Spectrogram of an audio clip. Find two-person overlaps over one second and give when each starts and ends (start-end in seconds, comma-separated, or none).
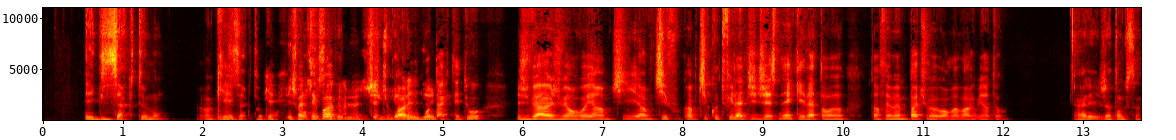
3.2-5.2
